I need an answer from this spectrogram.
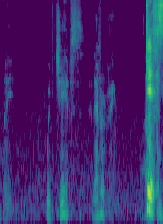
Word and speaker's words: GIF: GIFs. Some folks pronounce it gifts, but I hear you.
